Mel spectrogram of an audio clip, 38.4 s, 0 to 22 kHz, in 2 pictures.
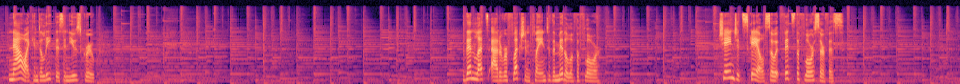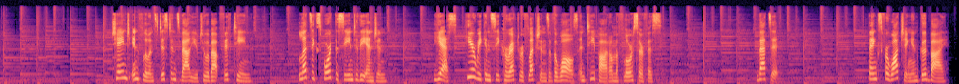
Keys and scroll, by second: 1.6 Delete, 11.5 e, 12.0 w, 13.4 r.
